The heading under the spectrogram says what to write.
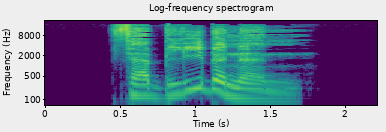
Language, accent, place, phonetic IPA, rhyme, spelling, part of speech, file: German, Germany, Berlin, [fɛɐ̯ˈbliːbənən], -iːbənən, verbliebenen, adjective, De-verbliebenen.ogg
- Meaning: inflection of verblieben: 1. strong genitive masculine/neuter singular 2. weak/mixed genitive/dative all-gender singular 3. strong/weak/mixed accusative masculine singular 4. strong dative plural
